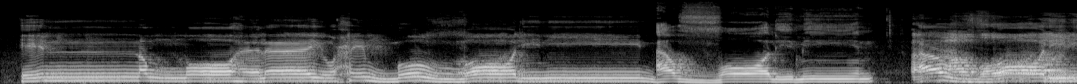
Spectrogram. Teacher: Jangan sampai lupa memberikan sifat rakhawah. Jadi sengaja dialirkan.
